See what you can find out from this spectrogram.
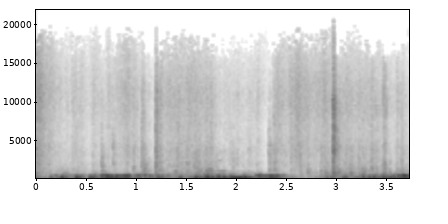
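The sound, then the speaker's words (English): Nine white doves, essentially white pigeons, coo in a shed where they are kept to reset their homing instinct. Soft, low, overlapping cooing runs throughout with a few brief sharp clicks. “Now, if you can hear that, folks, that's the sound of 9 white doves.”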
